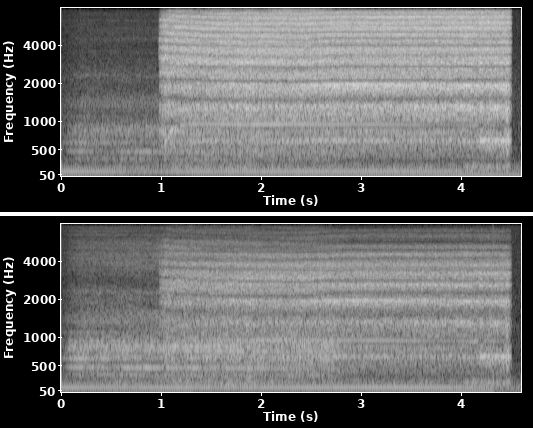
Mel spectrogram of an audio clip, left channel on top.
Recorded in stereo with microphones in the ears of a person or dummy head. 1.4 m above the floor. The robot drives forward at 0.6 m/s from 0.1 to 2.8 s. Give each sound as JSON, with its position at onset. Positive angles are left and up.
{"t": 1.0, "sound": "a drill", "side_deg": 65}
